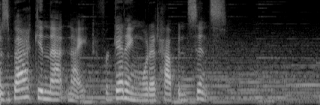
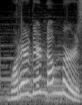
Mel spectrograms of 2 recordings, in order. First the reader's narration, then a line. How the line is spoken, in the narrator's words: she cried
